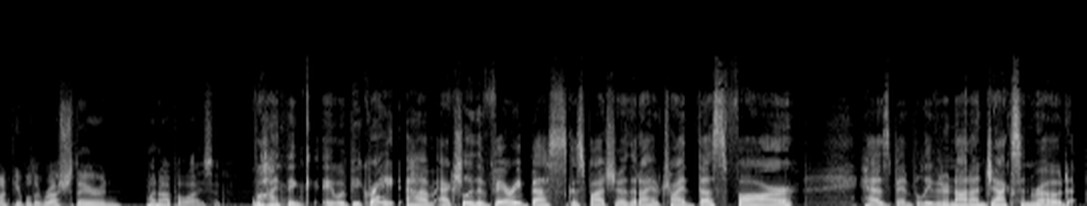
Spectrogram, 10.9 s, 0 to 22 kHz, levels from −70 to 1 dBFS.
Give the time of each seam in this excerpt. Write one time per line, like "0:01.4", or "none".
none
